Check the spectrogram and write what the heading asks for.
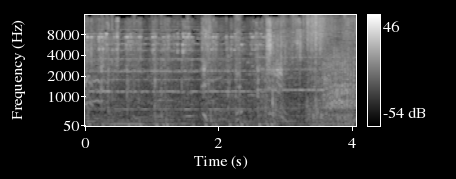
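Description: A horse galloping, its hooves clattering in quick repeated knocks, over background music.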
